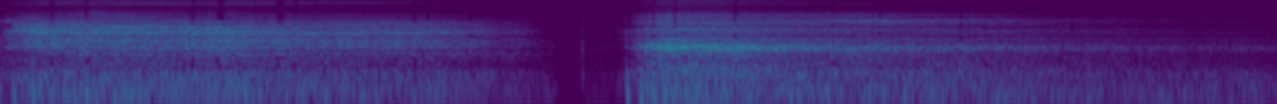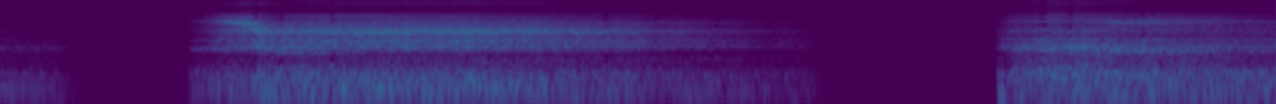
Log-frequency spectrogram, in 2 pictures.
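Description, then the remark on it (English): Long, slow, deep yogic breaths drawn in and pushed out during yoga practice, each lasting several seconds with brief pauses between, a soft oceanic rushing sound with no talking. “filling your body with breath, but not in an assertive or disruptive way, just allowing your breath to fully experience itself”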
